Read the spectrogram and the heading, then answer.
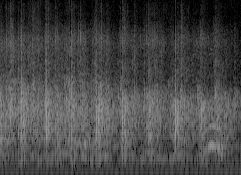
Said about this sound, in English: Oh, you ought to give thanks to the Lord and clap your hands. Amen.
